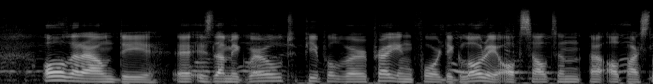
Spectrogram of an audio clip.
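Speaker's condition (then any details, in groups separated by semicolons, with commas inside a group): No condition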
